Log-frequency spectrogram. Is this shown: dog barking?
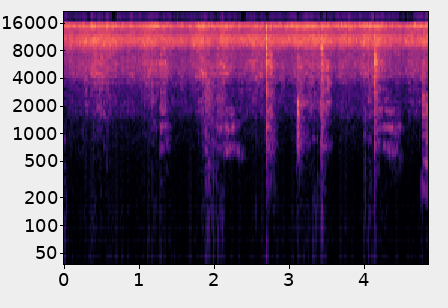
no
